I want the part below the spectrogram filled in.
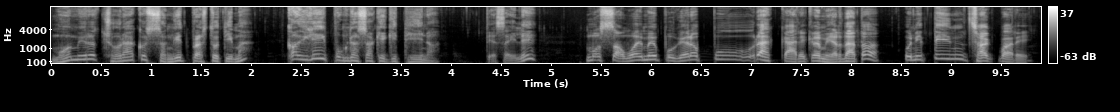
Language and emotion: Nepali, surprised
